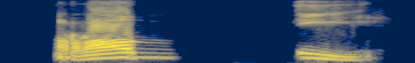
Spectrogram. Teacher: Apa bukti bahwa kita baca ba? Ada bunyi yang mengalir. Bunyi itu muncul pada bibir kita. Rabbi. Seperti sedang nahan sesuatu.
